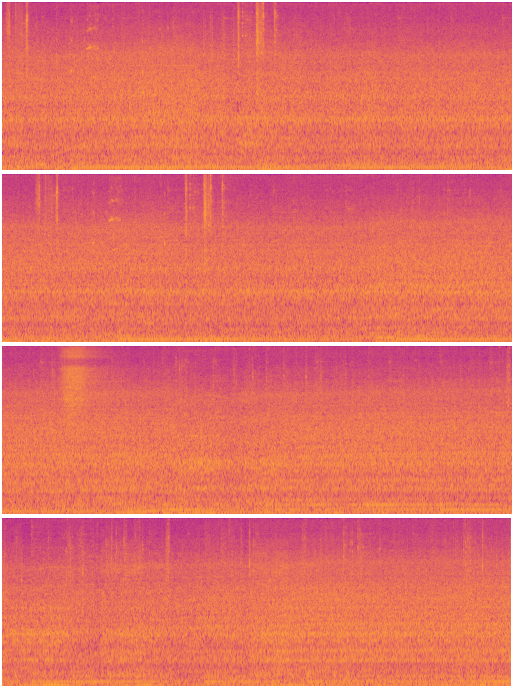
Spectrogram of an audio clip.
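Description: Snow crunches under heavy tyres.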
